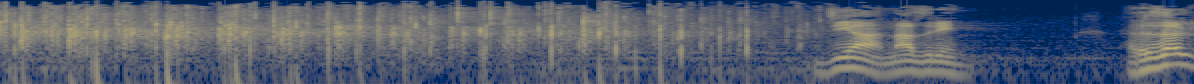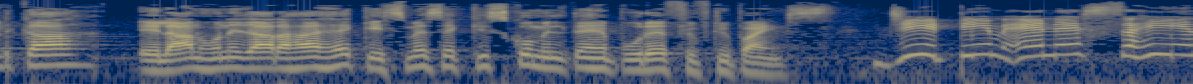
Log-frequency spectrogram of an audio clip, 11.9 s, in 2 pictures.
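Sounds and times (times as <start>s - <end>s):
loud audience applause: 0.0s - 4.2s
speech: 4.2s - 4.9s, 5.6s - 11.9s.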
